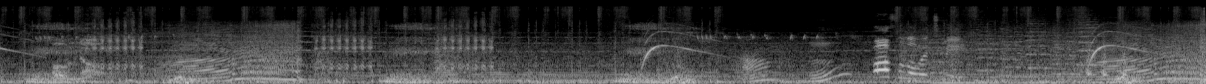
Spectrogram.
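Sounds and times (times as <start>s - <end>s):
animal bleating sound effects: 0.0s - 5.2s
cartoon background music: 0.0s - 12.0s.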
